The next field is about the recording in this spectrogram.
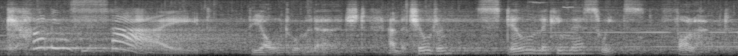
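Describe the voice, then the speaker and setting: A man narrating a dark fairy tale as a storyteller, in a theatrical and ominous manner. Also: mid-range voice, lively intonation, measured pace, creaky, hardly any pauses. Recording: echoey hall, distant, music behind.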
